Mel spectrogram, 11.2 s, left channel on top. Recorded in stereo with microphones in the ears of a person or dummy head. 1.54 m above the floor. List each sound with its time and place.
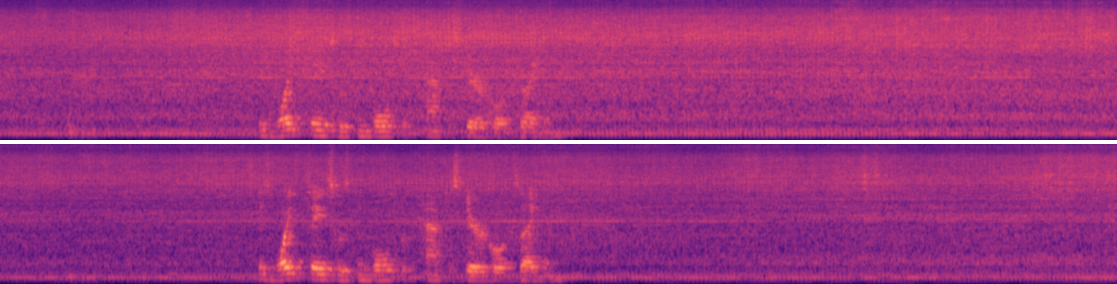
2.6 s a man speaking: 50° right (ahead or behind), 5 m; by 5.7 s 70° right (ahead or behind), 5 m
